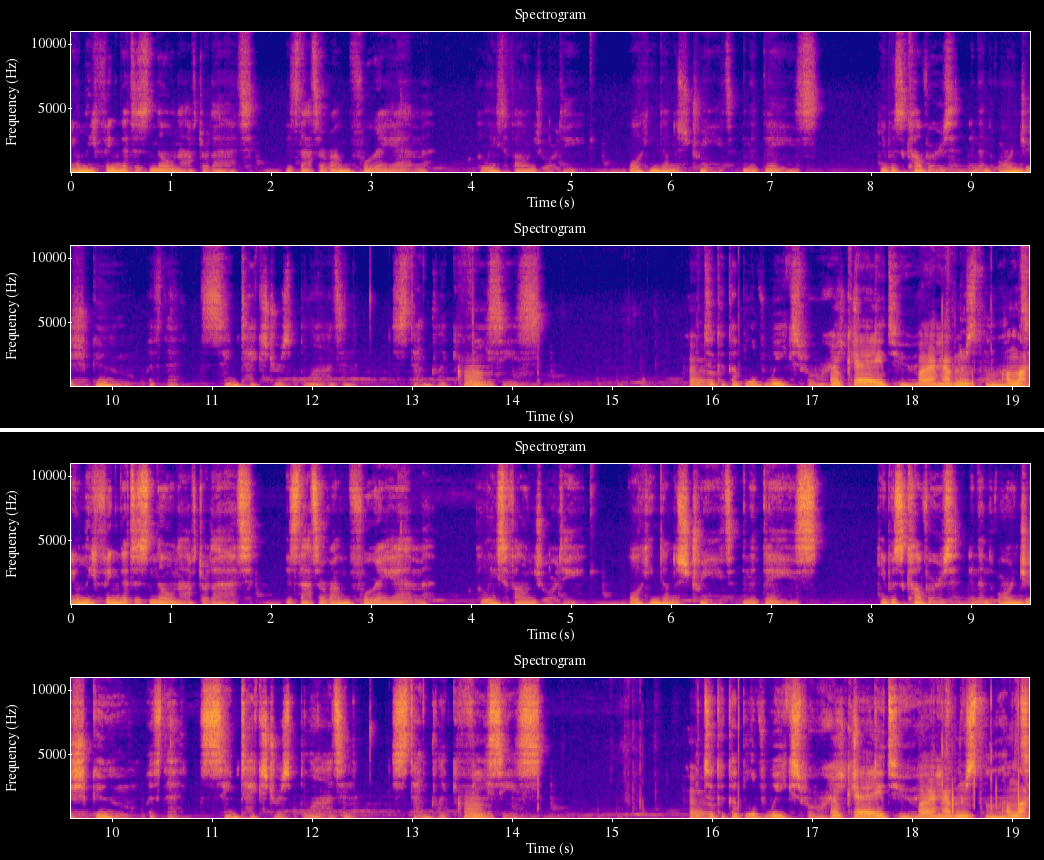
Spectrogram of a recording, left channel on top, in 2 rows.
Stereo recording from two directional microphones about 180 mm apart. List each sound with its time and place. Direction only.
0.0 s speech: 20° right (ahead or behind)
13.5 s speech: 5° left (ahead or behind)
13.7 s speech: 15° right (ahead or behind)
15.9 s speech: 15° right (ahead or behind)
17.3 s speech: 5° left (ahead or behind)
17.7 s speech: 20° right (ahead or behind)
18.0 s speech: 10° left (ahead or behind)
